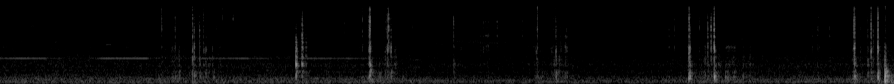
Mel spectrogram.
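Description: Small, sharp metallic clicks at irregular intervals as .22 rounds are pressed one at a time into the Ruger Charger's 15-round magazine, with a quick run of clicks near the end.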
